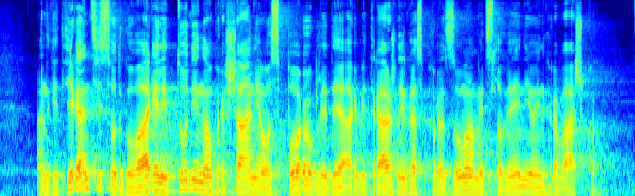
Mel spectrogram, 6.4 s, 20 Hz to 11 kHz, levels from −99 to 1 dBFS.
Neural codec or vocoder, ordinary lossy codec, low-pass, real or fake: none; none; none; real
